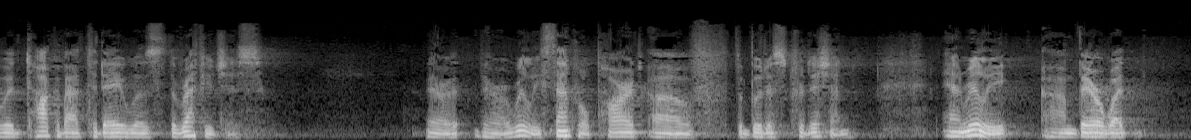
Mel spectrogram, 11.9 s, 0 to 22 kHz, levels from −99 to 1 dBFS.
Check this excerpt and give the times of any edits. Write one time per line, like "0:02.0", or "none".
none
